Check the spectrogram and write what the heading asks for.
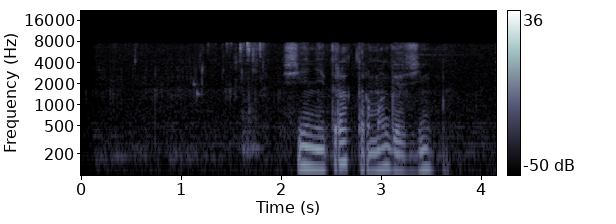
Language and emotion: Russian, neutral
